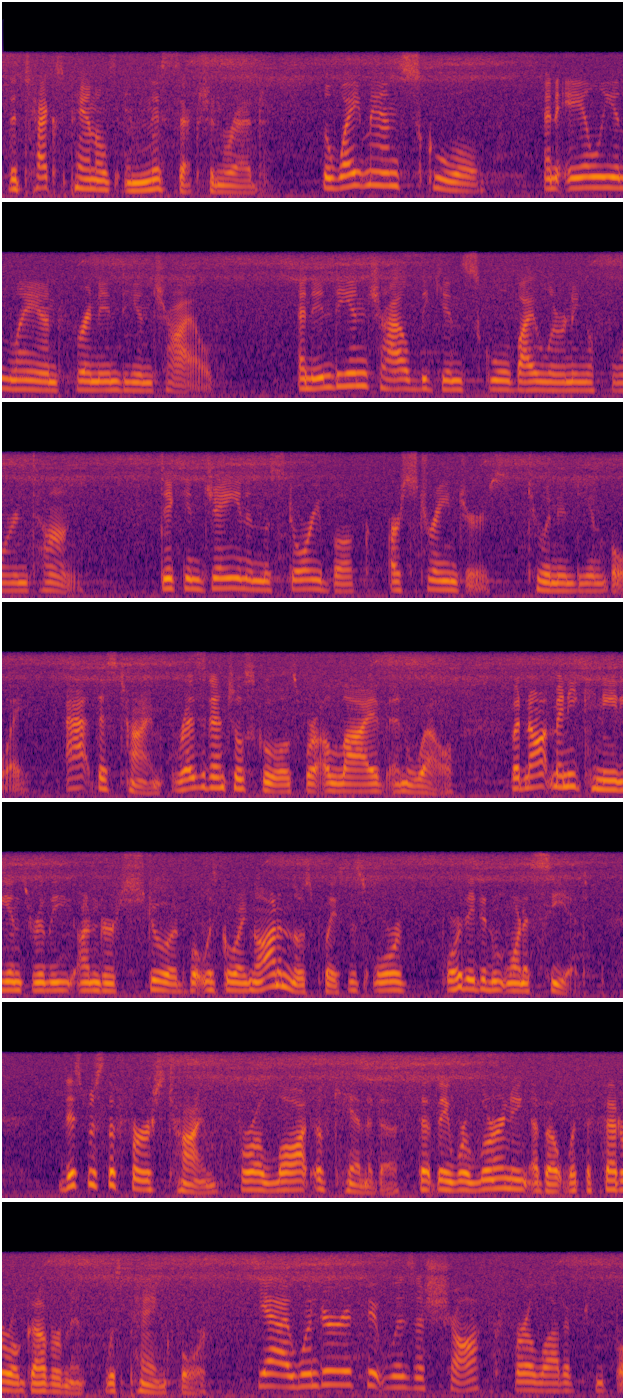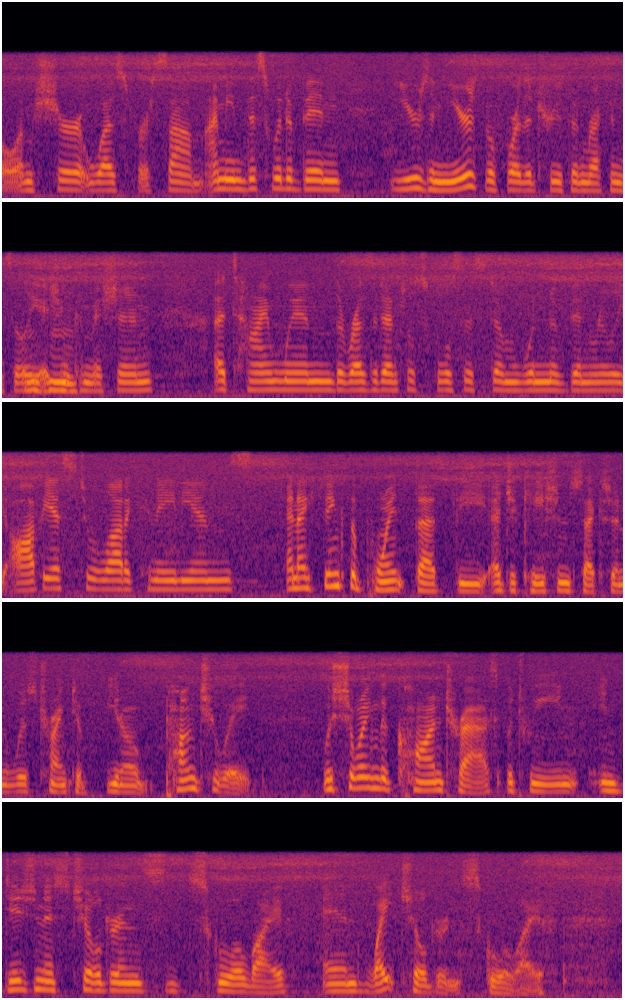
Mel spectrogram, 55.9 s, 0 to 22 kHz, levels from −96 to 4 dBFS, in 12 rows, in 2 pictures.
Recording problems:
high frequencies cut off; noticeable; nothing above 7.5 kHz
hiss; loud; throughout; 9 dB below the speech

